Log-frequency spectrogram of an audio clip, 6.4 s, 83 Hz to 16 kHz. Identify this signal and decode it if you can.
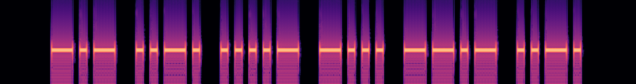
Morse code, heard as a keyed tone, about 17 wpm, 700 Hz. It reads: KF4BQF
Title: Speed Racing - USA 2x3 Call Signs 17wpm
